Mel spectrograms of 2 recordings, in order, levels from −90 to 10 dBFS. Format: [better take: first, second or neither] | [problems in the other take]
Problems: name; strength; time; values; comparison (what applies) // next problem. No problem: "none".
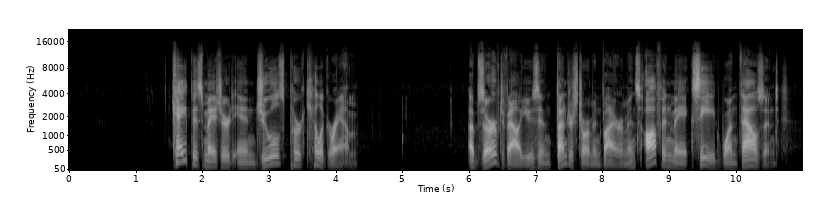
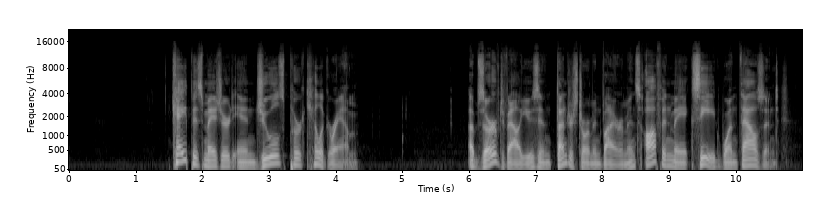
second | thin; very; fading below 750 Hz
